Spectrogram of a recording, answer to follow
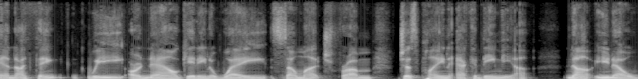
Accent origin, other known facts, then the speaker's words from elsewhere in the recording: Alaska, United States; born there; also born or lived in Guam / Germany; I was born in Alaska before it was a state. That gives you a little bit of a history of how old I am.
